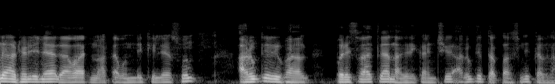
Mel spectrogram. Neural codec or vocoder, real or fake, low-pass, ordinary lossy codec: codec, 16 kHz in and 24 kHz out, 1.1 kbps, FireRedTTS-2 codec; fake; 7.2 kHz; none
